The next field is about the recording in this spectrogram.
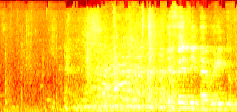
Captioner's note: audience chuckles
